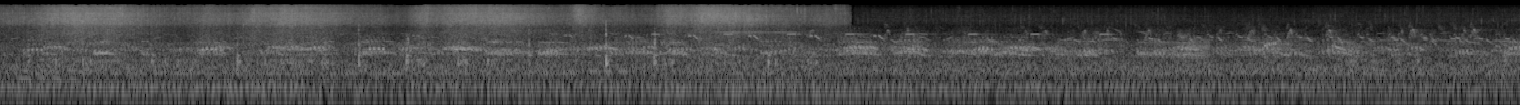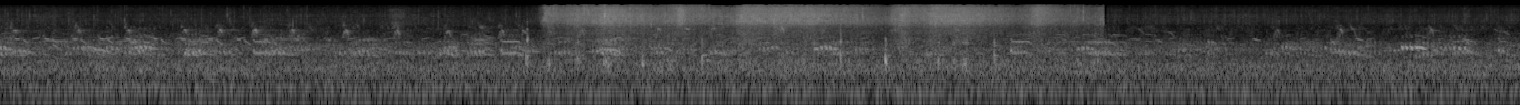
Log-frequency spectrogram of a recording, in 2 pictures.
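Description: Okra sizzling in a clay pot over a wood fire, a hiss that comes and goes in waves during the first several seconds and again about two-thirds of the way through. Many short bird calls go on throughout.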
